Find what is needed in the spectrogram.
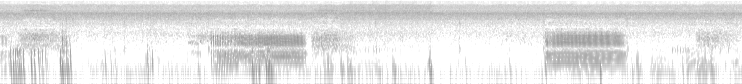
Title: ENGLISH BULLDOG SNORING WHILE SLEEPING FUNNY DOGS#SHORTS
